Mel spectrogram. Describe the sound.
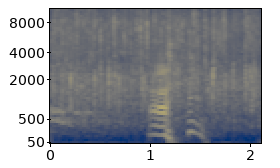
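An audience breaks into a steady round of applause, a dense crackle of many hands clapping, with a brief voice-like shout or whoop rising out of the clapping partway through.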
